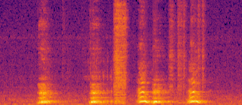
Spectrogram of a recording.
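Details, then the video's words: Guard dog barking, played back as a decoy to scare away intruders: four loud, deep barks spaced roughly two-thirds of a second apart, each a short harmonic burst, over a quiet background. "Decoy Guard Dog Barking to Scare Away Intruders"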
